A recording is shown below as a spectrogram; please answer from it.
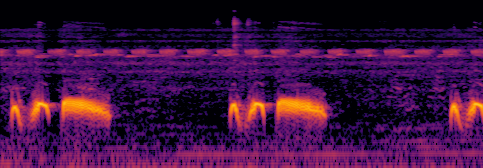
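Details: Spotted dove cooing in the standard 'đồng gù' plus 'thúc' voice style, used to stimulate captive doves to call: two short wavering notes followed by a long, steady mid-pitched coo, repeated twice, over a soft pulsing insect buzz.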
